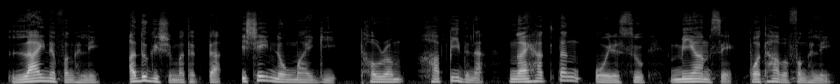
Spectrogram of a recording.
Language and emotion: Manipuri, neutral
